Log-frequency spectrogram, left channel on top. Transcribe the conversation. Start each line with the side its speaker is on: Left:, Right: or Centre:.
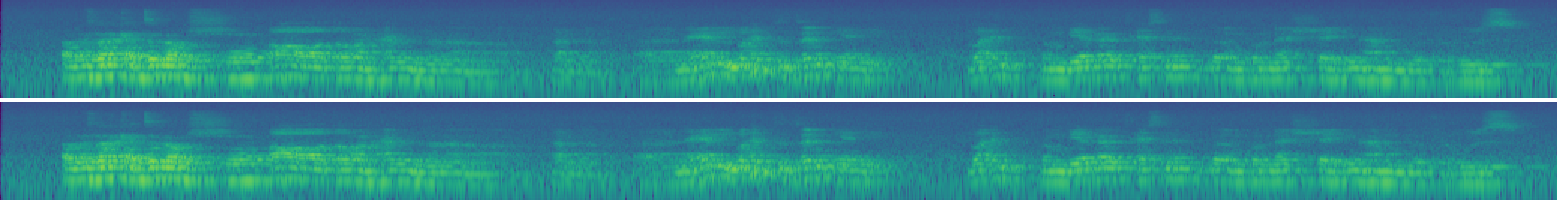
Left: ولا بالنسبه لك كانت ذكرى مش
Right: اه اه طبعا حابب ان انا ارجع آه، ان هي الواحد زي ما- يعني الواحد لما بيرجع تحس ان انت ده ما كناش شايلين هم فلوس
